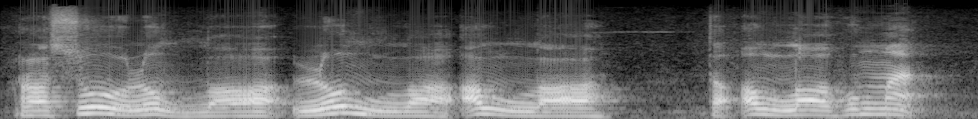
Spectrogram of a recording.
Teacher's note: Huruf lam yang ada dalam lafadz Allah kalau lam tebal nih. Kemudian didahului oleh fathah atau dhammah. Cara bacanya gimana? Harus tebal.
